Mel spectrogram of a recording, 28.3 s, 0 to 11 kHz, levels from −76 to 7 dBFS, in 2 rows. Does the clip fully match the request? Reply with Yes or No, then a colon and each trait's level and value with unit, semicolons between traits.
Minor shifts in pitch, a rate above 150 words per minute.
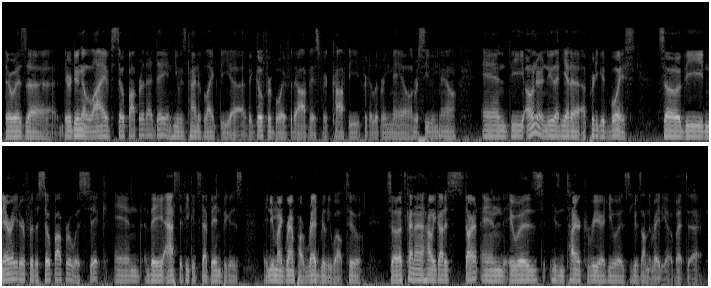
Yes: narrow, 2.3 semitones; fast, 205 wpm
